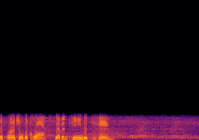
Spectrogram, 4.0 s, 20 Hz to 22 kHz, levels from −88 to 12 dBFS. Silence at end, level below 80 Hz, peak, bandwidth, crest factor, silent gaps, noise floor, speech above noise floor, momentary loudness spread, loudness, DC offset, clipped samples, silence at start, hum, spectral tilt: 0.25 s; -62 dBFS; 0 dBFS; 4.2 kHz; 16 dB; none; -37 dBFS; 23 dB; 22 LU; -14 LUFS; under 0.1%; under 0.1%; 0 s; none; -9.5 dB/octave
